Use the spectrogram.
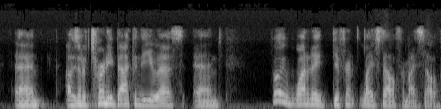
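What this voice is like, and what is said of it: American accent. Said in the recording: “I'm originally from the U.S., as you could probably tell from the accent”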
